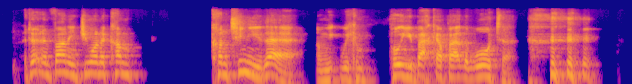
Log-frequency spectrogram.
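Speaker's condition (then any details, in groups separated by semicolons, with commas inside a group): No condition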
